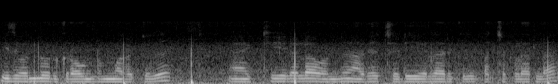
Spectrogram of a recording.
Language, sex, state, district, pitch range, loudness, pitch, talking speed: Tamil, male, Tamil Nadu, Chennai, 125-135 Hz, -24 LUFS, 125 Hz, 150 wpm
